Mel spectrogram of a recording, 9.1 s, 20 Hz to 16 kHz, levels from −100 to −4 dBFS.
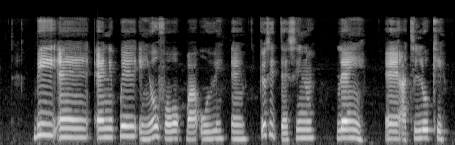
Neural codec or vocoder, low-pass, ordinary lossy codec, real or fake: none; 9.9 kHz; AAC, 64 kbps; real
